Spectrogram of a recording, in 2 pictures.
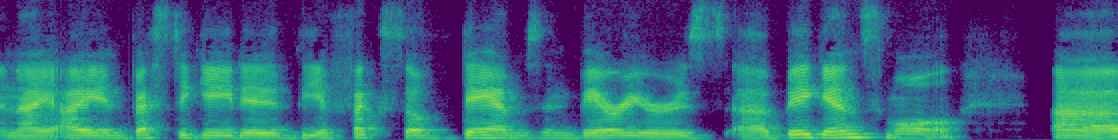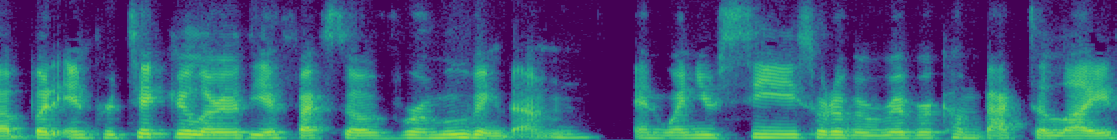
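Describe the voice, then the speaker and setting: A woman's very deep, low voice at a moderate pace, fairly even in intonation, against a quiet background. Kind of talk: interview answer. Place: office. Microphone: video call.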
